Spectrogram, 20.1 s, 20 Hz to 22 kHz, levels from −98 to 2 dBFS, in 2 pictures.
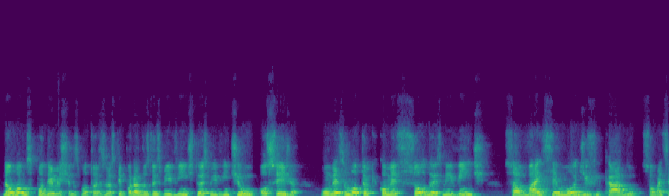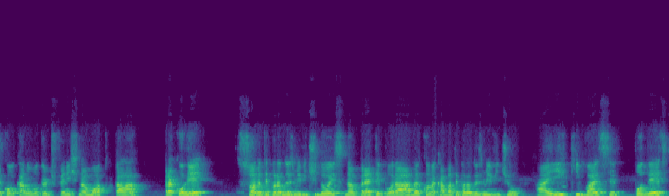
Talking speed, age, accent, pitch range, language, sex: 160 wpm, 30-49, Brazilian, 155-220 Hz, Portuguese, male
